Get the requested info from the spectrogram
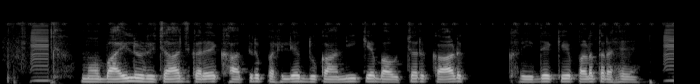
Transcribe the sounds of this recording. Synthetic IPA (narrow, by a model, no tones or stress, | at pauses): moːbaːɪlɾɪt͡ʃaːɾd͡ʒkəɾẽkʰaːt̪ɪɾpəɦɪled̪ʊkaːnikebaːʊt͡ʃəɾkaːɾɖ | kʰəɾiːd̪ekepəɽət̪ɾəɦeː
